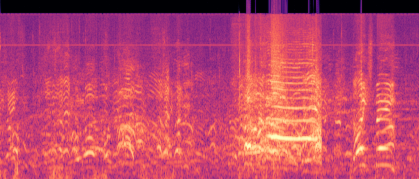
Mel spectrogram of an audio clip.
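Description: Players and spectators shouting during open rugby play on the pitch. About five seconds in comes a loud, steady high tone that lasts about a second and a half.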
